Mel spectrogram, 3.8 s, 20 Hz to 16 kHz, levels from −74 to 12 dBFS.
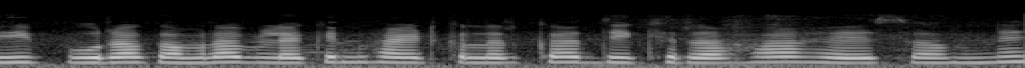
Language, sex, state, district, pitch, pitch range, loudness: Hindi, female, Himachal Pradesh, Shimla, 245 Hz, 235-255 Hz, -15 LUFS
